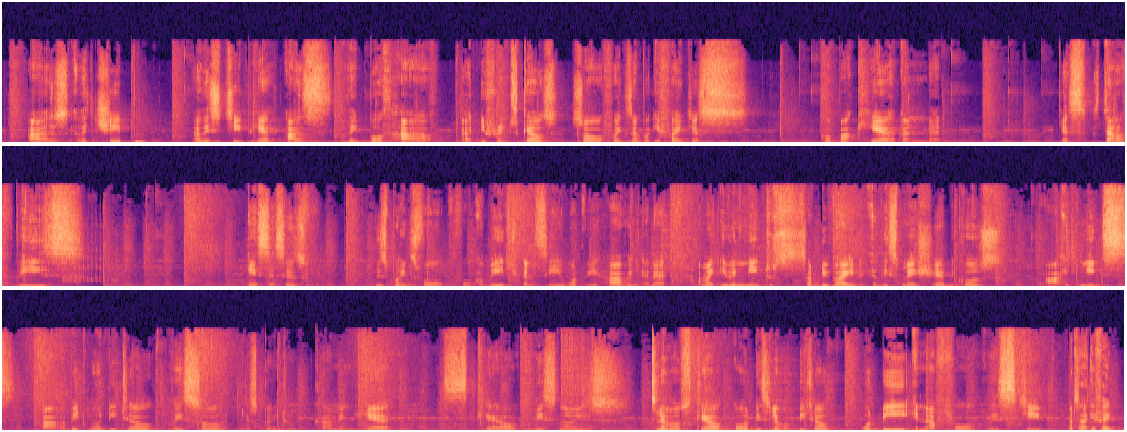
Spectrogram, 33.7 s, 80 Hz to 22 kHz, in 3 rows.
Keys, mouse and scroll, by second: 1.7 ctrl+shift+click, 2.2-2.8 scroll down 4, 6.4 click, 8.0 ctrl+shift+click, 9.4 click, 10.4 click, 11.3-14.1 drag, 13.5 ,, 14.1 m, 15.0 scroll down 2, 15.2 `, 16.4 scroll up 1, 17.2-18.1 scroll up 1, 18.1 shift+a, 20.9 shift+a, 22.7-24.5 drag, 25.1 `, 26.7 shift+d, 27.7-29.1 shift+drag, 30.6 click, 30.8 `, 33.0 click, 33.1-33.6 scroll down 2.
